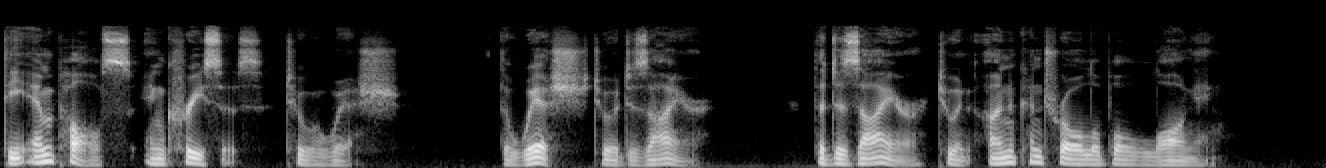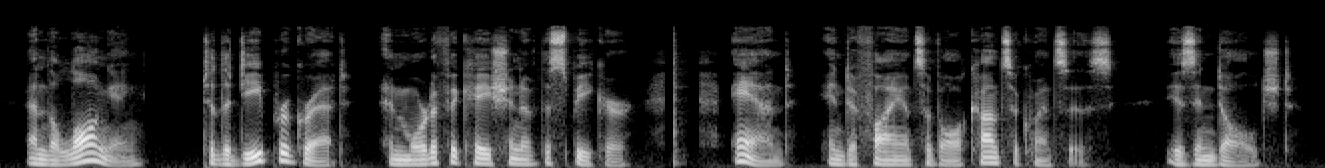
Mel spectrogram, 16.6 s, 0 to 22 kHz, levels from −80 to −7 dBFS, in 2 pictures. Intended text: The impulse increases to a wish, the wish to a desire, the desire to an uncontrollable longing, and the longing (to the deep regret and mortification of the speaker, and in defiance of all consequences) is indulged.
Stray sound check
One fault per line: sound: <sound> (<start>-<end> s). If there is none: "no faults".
sound: tap (12.5-12.6 s)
